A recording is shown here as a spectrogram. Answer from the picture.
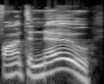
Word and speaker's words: Fontenot: It's Fontenot. And how do I know how to pronounce Fontenot?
